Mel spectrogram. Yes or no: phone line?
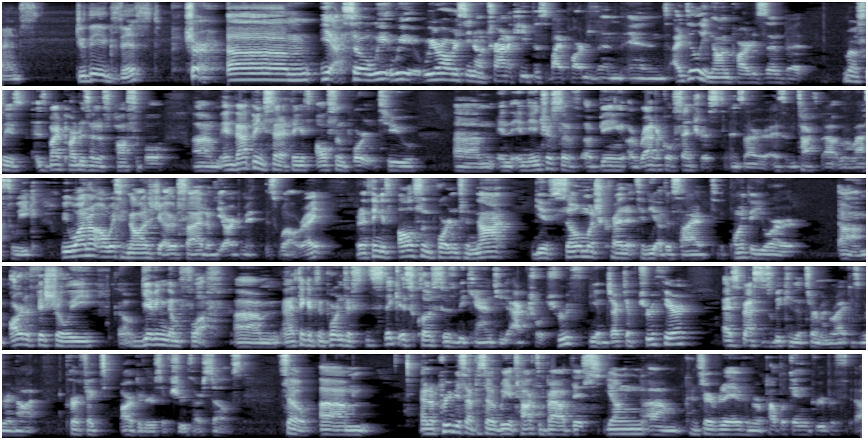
no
